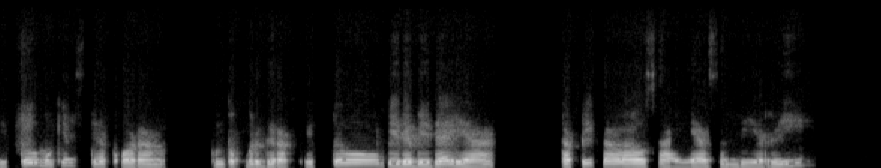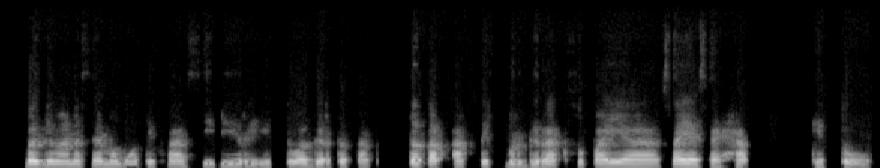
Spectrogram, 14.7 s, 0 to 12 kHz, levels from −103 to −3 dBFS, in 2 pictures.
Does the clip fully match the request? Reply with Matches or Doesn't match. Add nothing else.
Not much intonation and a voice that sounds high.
Doesn't match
